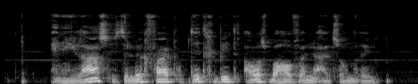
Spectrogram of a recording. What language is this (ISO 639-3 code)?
nld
